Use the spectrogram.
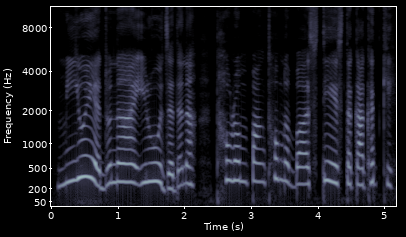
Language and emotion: Manipuri, disgusted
